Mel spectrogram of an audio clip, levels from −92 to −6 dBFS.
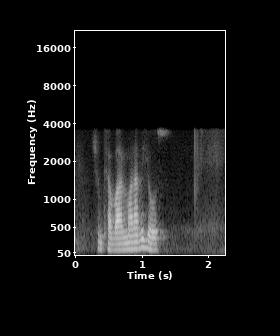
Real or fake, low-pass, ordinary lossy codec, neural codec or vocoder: fake; 3.6 kHz; none; codec, 24 kHz, 0.9 kbps, WavTokenizer, large speech release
